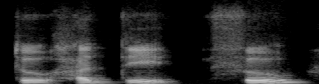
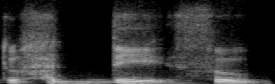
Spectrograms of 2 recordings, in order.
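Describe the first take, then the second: First: The d is light, with breaks between syllables. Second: The d is heavy and flows without breaks. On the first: The speaker calls it wrong. "wrongly um, you know um, read like a" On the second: The speaker calls it right. "there's not a break, and there's a, a continuation, and there should be a more of a stress"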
